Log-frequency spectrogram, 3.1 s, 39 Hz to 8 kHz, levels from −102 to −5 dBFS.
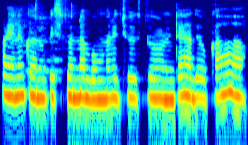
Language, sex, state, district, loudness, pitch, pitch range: Telugu, female, Telangana, Nalgonda, -35 LUFS, 225 Hz, 220-235 Hz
